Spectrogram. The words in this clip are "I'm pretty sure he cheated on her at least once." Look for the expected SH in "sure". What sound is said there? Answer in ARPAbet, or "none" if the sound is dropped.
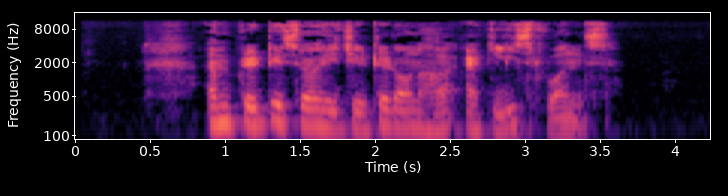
S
